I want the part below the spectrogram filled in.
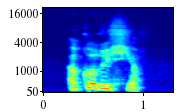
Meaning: first-person plural imperfect subjunctive of accourir
- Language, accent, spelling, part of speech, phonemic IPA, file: French, Canada, accourussions, verb, /a.ku.ʁy.sjɔ̃/, LL-Q150 (fra)-accourussions.wav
